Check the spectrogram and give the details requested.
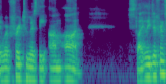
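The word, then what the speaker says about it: Ammon: instances where it does, because their name was A-M-M-O-N, Amon, okay? And that's the second, that's the last two syllables of Sal Amon, okay? Amon, Omen, Amon, okay?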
